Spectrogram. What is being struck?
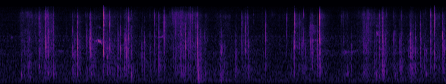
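Plastic zip bag holding toys.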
